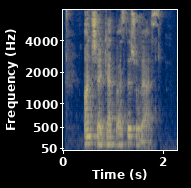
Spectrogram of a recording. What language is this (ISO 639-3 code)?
fas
